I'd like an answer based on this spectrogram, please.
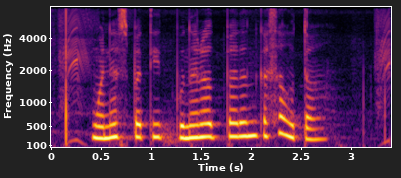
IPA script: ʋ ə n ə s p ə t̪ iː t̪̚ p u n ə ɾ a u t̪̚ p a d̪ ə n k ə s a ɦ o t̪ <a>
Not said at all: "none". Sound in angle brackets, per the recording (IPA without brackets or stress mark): a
